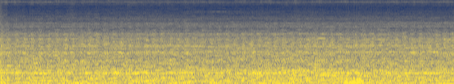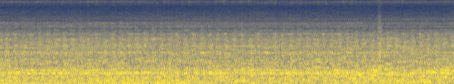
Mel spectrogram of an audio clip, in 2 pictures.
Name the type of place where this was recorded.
street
